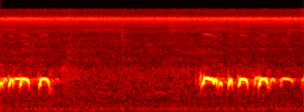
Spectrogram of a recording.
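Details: Zebra dove, a decoy to attract wild doves in a shop area, giving loud rapid cooing notes in a rippling run, a short burst and then a longer series of about six notes.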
